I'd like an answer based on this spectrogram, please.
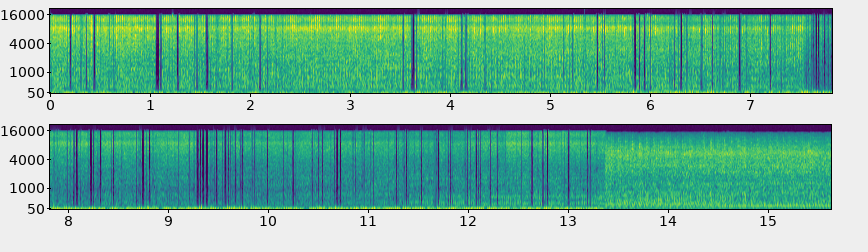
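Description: Outboard motor of a Ranger bass boat running at speed across open water, its drone mixed with wind and rushing water. Near the end the sound cuts to an airboat's engine and propeller running steadily, with a strong low hum.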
